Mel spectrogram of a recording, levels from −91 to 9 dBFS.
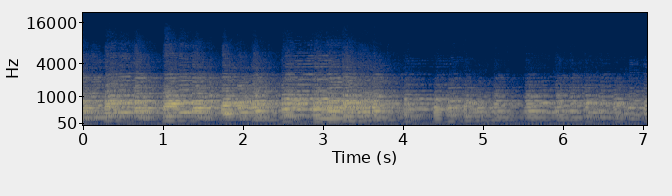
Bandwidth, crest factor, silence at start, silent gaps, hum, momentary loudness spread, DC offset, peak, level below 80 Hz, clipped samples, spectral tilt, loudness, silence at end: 9 kHz; 16 dB; 0 s; none; none; 11 LU; under 0.1%; -12 dBFS; -68 dBFS; under 0.1%; -7.5 dB/octave; -28 LUFS; 0 s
